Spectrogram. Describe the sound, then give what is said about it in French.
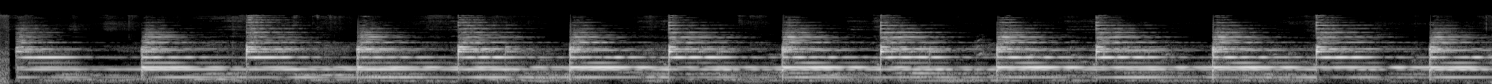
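A church bell tolls steadily outdoors, roughly once every second and a half, each strike ringing out with bright overtones and a long sustained hum that overlaps the next stroke. Loud, with no voices. “Christian va peut-être sonner encore une fois la cloche pour cette fin d'émission.”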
